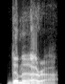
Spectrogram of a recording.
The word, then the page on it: demurrer: British English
